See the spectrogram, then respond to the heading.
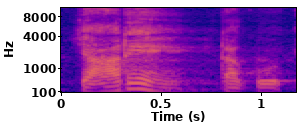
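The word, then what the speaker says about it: ירא: 이 경외라는 단어는 히브리어로 야레라고 읽는데요.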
